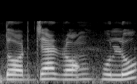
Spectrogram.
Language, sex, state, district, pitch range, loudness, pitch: Bengali, female, West Bengal, Kolkata, 225-250 Hz, -15 LUFS, 230 Hz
